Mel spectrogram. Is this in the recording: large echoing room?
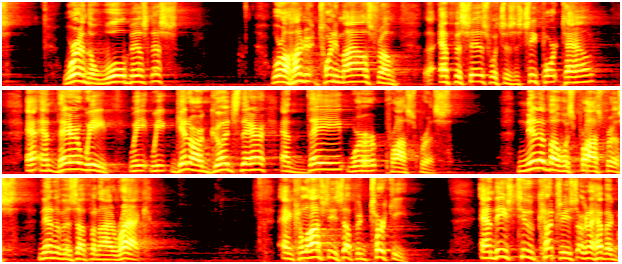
yes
